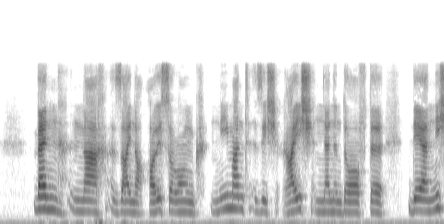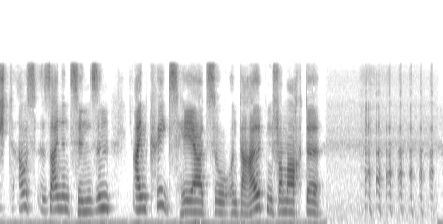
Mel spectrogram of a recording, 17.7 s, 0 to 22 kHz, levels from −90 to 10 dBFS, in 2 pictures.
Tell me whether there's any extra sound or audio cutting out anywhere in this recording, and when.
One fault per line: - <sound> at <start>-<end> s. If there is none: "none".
- laugh at 16.1-17.6 s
